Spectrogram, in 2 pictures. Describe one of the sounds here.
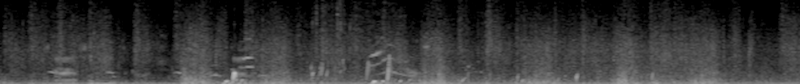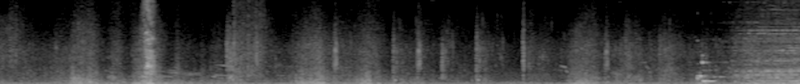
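Footsteps run quickly over grass and sand.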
